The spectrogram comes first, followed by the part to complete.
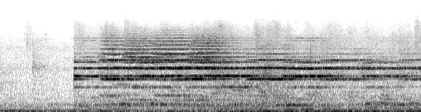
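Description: A sudden chord of several steady high tones starts about a second and a half in and holds, with slight shifts in pitch, over a low murmur.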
